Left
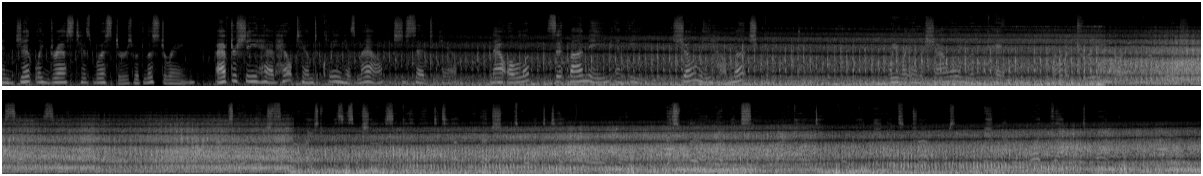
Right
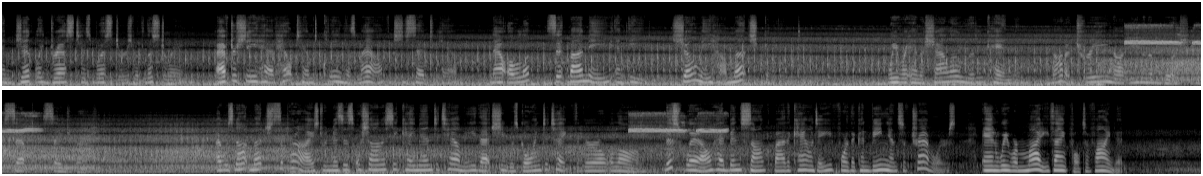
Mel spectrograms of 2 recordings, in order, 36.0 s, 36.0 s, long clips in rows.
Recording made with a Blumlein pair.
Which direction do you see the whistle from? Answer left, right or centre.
right.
